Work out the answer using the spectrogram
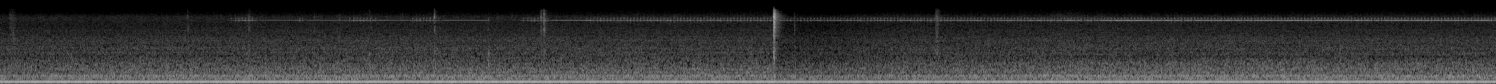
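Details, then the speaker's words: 1/2 HP three-phase motor on VFD at 5 Hz, furnace running in background: soft steady hum, no rubbing, clicking or grinding; runs quietly and smoothly at low speed. "that silence sounds and feels pretty good that noise the the major background noise right now is the furnace running in here"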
